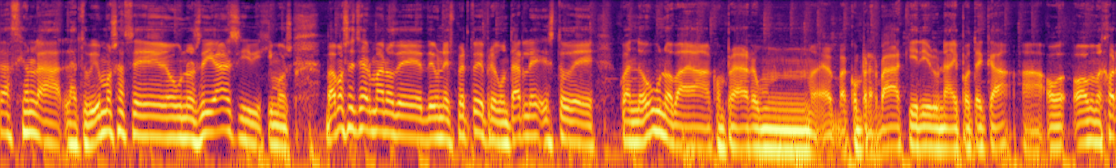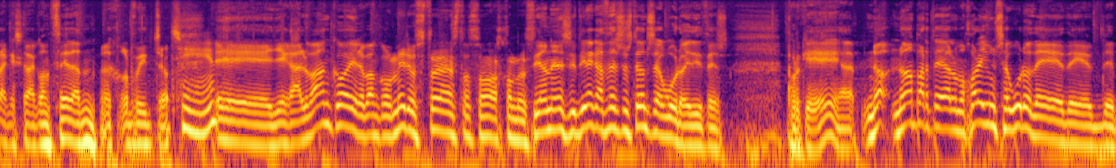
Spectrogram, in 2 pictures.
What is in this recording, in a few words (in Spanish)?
entrevista radio; seguros hipotecas; radio sirena COPE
